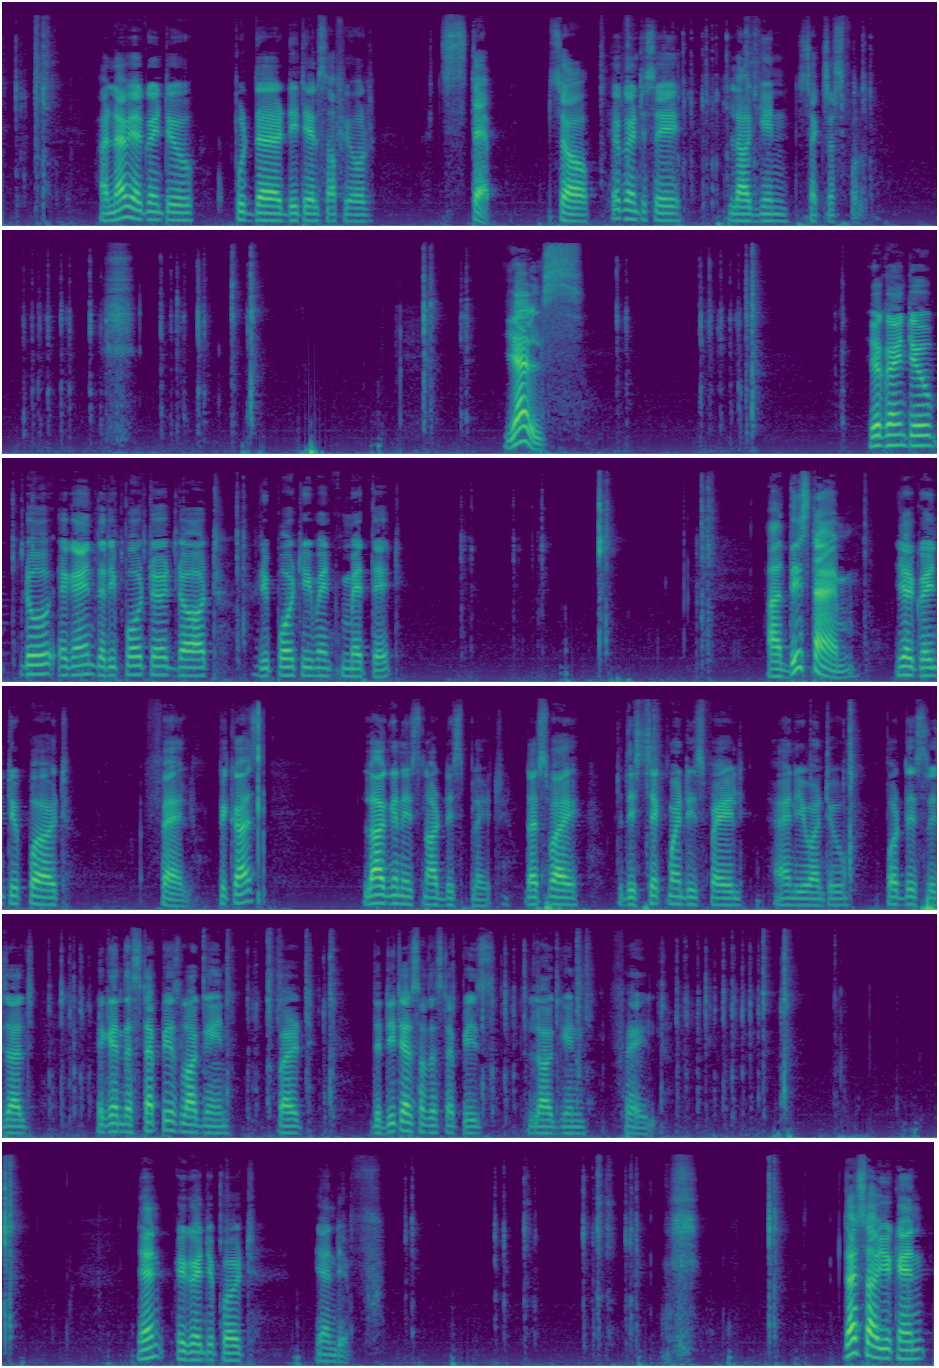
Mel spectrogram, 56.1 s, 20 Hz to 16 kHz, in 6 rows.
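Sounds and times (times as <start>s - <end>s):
typing on computer keyboard: 0.0s - 0.6s, 6.0s - 7.6s, 9.6s - 12.0s, 16.3s - 17.0s, 37.8s - 38.4s, 39.4s - 40.8s, 42.2s - 43.4s, 44.0s - 45.4s, 51.7s - 53.2s.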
